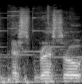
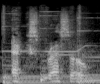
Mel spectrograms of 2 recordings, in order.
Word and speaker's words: espresso: clumsy version of shelburne does it bother you when people pronounce espresso as expresso drives me crazy yeah yeah how much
